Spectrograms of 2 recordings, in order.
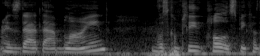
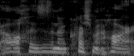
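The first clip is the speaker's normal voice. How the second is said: ordinary talk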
